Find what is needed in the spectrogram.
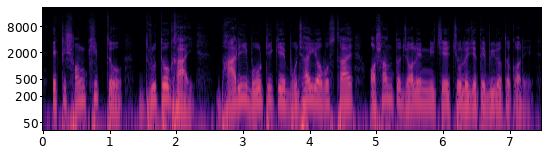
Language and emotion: Bengali, neutral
